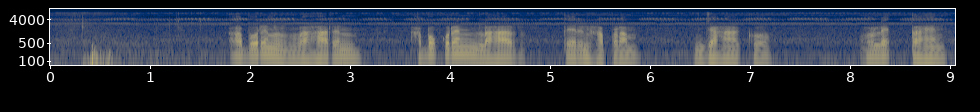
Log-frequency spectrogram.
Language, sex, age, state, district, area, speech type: Santali, male, 18-30, West Bengal, Purulia, rural, spontaneous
